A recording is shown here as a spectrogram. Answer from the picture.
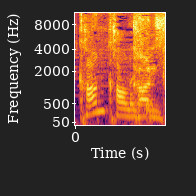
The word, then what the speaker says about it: conchologist: Conch was the giveaway, but it's pronounced conchologist.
